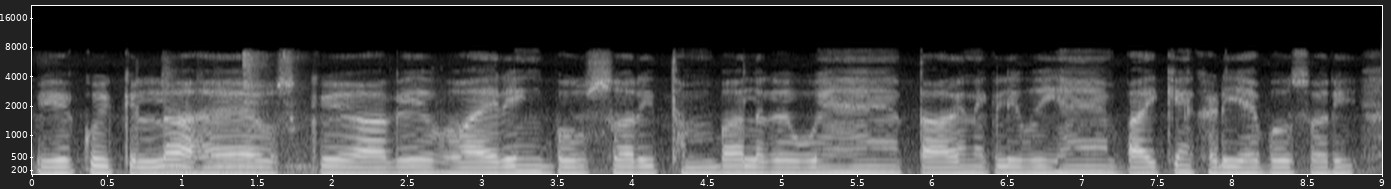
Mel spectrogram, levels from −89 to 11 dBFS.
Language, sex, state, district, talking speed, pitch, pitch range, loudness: Hindi, male, Rajasthan, Jaisalmer, 155 wpm, 140 Hz, 135-145 Hz, -15 LUFS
